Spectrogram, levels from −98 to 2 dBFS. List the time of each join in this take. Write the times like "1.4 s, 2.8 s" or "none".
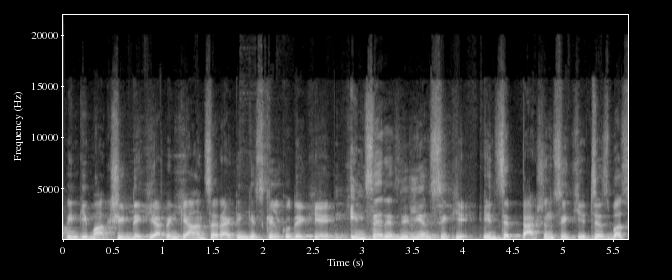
2.8 s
